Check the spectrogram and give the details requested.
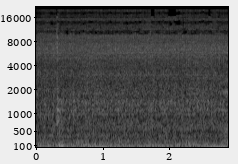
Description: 4cylinder Nissan Altima misfires due to leaking valve cover gasket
